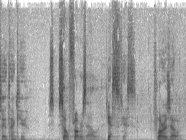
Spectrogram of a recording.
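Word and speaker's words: Florizel: you said flores-el uh i i thought the pronunciation was verizon sorry no it's a floral street isn't that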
